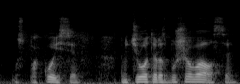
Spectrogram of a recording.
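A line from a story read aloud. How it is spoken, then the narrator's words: Whispered in ear. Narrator (Russian): шептала мне Райли на ухо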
